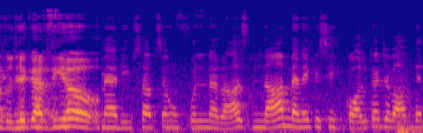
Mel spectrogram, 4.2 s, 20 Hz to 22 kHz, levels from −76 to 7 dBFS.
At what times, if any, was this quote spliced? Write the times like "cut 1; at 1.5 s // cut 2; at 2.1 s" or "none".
cut 1; at 1.0 s // cut 2; at 2.5 s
